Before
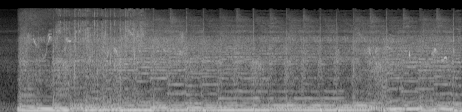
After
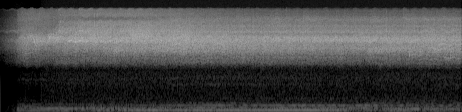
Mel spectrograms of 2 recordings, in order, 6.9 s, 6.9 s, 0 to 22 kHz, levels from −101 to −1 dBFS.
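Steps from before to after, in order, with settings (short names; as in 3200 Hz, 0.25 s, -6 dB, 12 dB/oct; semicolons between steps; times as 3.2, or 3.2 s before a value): recorder AGC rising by 67 dB/s; inverse Chebyshev high-pass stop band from 1800 Hz, stop band 50 dB; Schroeder reverb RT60 2.2 s, combs from 32 ms, DRR -6 dB; vibrato 6.8 Hz 42 cents; echo 0.376 s -9 dB; lo-fi delay 0.616 s, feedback 55%, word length 11-bit, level -5 dB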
